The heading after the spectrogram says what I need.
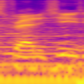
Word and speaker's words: Strat-Edgy: His channel is called Strat-Edgy, but he just pronounced it as strategy, so it's basically the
